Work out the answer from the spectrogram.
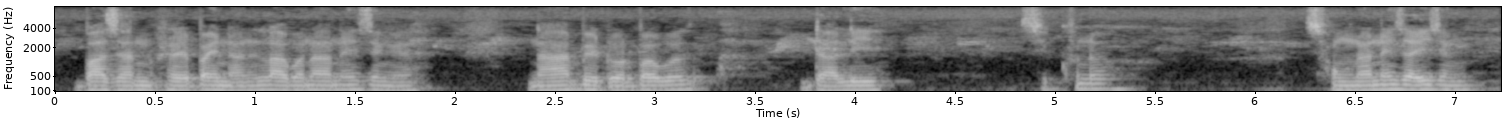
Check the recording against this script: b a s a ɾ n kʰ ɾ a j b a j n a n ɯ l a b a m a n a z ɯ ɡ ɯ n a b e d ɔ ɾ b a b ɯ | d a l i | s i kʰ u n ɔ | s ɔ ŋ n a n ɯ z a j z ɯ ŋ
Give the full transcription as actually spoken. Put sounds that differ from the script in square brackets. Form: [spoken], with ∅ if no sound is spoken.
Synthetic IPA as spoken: b a [z] a ɾ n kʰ ɾ a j b a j n a n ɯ l a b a [n] a n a z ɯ [ŋ] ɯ n a b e d ɔ ɾ b a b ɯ | d a l i | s i kʰ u n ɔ | s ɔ ŋ n a n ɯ z a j z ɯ ŋ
